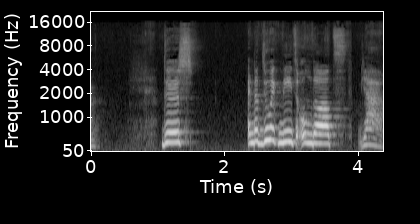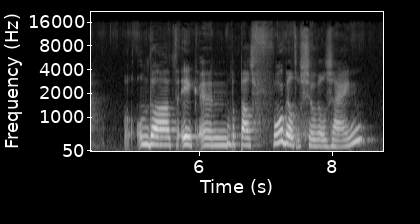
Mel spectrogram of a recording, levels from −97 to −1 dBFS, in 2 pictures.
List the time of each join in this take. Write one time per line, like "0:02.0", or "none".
0:03.9
0:06.4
